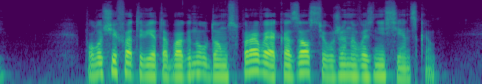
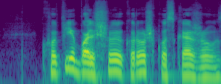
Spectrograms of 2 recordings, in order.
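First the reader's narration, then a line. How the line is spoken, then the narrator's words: Laughing young man. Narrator (Russian): засмеялся парень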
